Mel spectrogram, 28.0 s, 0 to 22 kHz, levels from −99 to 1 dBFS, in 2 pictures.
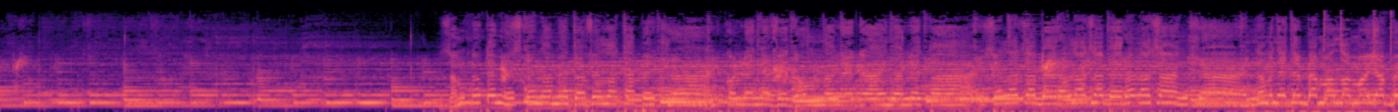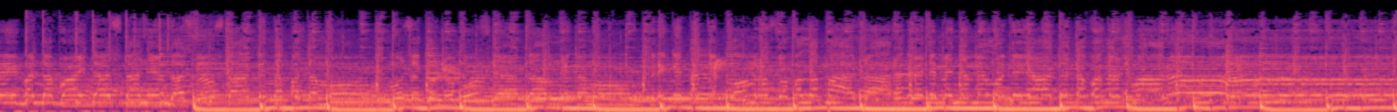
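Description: All the way through there's sample clock jitter, about a microsecond and a half of timing wobble, leaving a hiss roughly 40 dB down that swells on loud, bright passages.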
